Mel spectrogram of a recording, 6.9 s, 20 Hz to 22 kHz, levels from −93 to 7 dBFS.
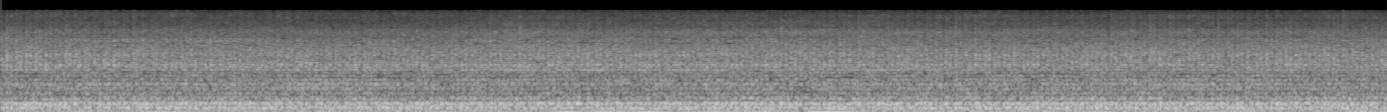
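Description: Everyday sound recording, affected by two faults from start to finish. The first is channel delay (comb filtering): one channel arrives about 5 ms behind the other, and when the two are folded to mono, the shared content cancels at regularly spaced frequencies. The first notch sits around 100 Hz, with further dips repeating up the spectrum, so the whole recording sounds hollow and phasey, with a thinned-out low end. The second is a codec problem, likely HE-AAC compression at a low bitrate, which fits something near 24 kbps. The upper spectrum is rebuilt from copied lower bands rather than carried faithfully, so the treble has a synthetic, gritty, metallic edge that does not line up with the lower content. Nothing is present above 14.9 kHz, and the coding damage is plainly audible throughout.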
